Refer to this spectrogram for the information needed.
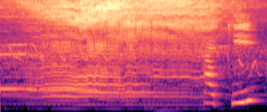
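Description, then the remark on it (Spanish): Bees buzz in a steady droning hum that wavers slightly for about two seconds, then a voice briefly cuts in at the end. “hay plantas con flores y abejas.”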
